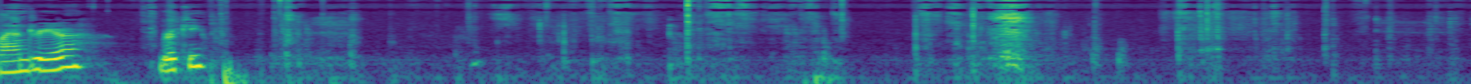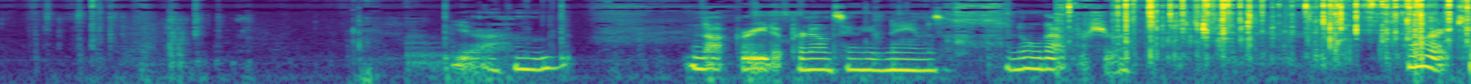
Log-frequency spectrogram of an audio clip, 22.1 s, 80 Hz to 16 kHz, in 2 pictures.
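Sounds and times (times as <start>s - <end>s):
card rustles: 17.8s - 22.0s.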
